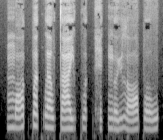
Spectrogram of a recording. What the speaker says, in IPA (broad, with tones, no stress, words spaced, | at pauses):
mɔː˨˥t̚ pɐ˥k̚lɐ˧wt̪aː˨˧j kʷɐ˨˥k̚ hɪ˨˥k̚ŋɵ˨˥ɥlɔː˨˥ po˨˧w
